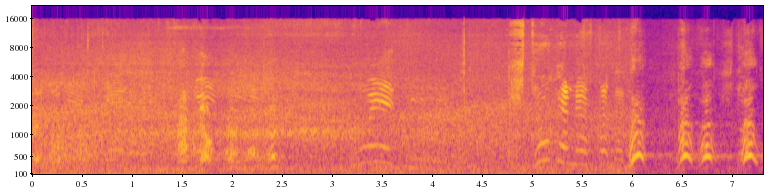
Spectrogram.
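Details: Stray dogs of New Belgrade at play: a Šarplaninac mix about two years old, a mature male and three puppies under a year old. Short, high, arching yelps and barks, several in quick succession near the end, over steady traffic rumble.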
